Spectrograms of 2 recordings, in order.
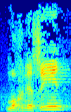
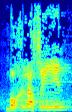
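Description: First: مخلصين said mukhlisin, with an i vowel on the l; kasra on the lam. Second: مخلصين said mukhlasin, with an a vowel on the l; fatha on the lam. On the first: Preacher teaching the congregation the kasra reading, careful and clear. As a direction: say مخلصين with the lam broken, mukh-LI-sin. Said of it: "بكسر اللام". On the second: Preacher teaching the congregation the fatha reading, careful and clear. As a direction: say مخلصين with the lam opened, mukh-LA-sin. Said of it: "بفتح اللام". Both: Shown as a demonstration.

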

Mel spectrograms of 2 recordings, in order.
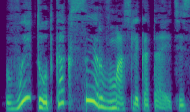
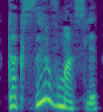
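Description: First: Said in the usual way. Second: "как сыр в масле" slowed, each word weighted; comic seriousness. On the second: A narrator's reading. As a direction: repeat "как сыр в масле" slowly with mock gravity. ("как сыр в масле" медленно, с забавной серьёзностью) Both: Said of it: "повторила она с забавной серьёзностью".

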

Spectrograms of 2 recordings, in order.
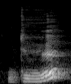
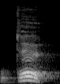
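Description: First: Low, rising question of disbelief; surprised one-word query. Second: Low, firm reply; firm one-word assertion; affirmative. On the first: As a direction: echo it back as an astonished question. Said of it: "dit Glenarvan très surpris". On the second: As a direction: state it as settled fact, pitched down. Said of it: "d'un ton affirmatif". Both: A narrator's reading.

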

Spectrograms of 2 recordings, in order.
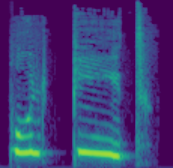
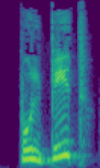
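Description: First: High, falling moan. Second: ПУЛЬПИТ rising as a question, at normal pitch; puzzled repeat. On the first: Patient naming her toothache, moaning. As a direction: groan it in a small pained voice. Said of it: "простонала я". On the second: Friend taking ПУЛЬПИТ for a surname, rising puzzled question. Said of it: "повторил". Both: A narrator's reading.

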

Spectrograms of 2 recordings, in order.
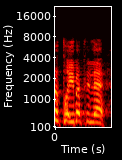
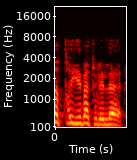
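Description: First: Said in the usual way. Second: Slow, lower, weighty الطيبات لله; solemn emphasis. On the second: Shown as a demonstration. Preacher to congregation, slow solemn stress on الطيبات. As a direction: lean on الطيبات, drawn out and falling. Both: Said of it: "بتقول لربنا".

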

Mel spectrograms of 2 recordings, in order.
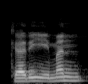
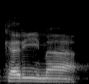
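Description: First: "كريما" said kareeman, with final n; tanween sounded. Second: "كريما" said kareemaa, no final n; alif at pause. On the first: Teacher gives the running form first, "كريما" ending in -an. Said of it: "ولما كان التنوين في الوقف". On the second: Teacher gives the stopped form, "كريما" ending in long aa. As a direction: end "كريما" on an open long aa. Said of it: "يقلب ألفا". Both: Shown as a demonstration.

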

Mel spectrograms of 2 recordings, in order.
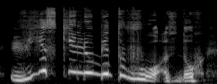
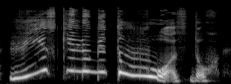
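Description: First: Higher, slow whiny mimicry; mocking imitation. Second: Very high, slow squeaky mimicry; mocking imitation. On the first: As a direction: parrot him in a silly voice. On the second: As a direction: ham up his voice, shrill and slow. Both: A narrator's reading. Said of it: "передразнила она".

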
